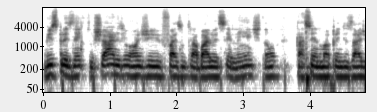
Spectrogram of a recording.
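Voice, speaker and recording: At a moderate pace, a man talks in a medium pitch. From Brazil, Porto Velho, Rondônia. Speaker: nurse and union leader. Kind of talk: radio interview. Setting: radio studio. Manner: halting.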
